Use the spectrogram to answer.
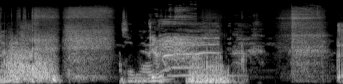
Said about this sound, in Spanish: Que eh, tiene la manía, que sepáis que tiene la manía de decir que respiro fuerte porque soy un tío poderoso y me sale el poder por la respiración.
